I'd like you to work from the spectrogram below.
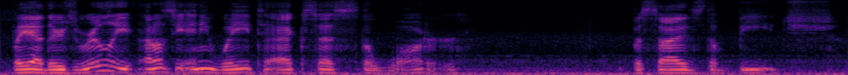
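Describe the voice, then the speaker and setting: A man's voice: mid-range voice, steady tone, unhurried, creaky. A man chatting casually and offhand as he narrates his road trip vlog, musing as he goes. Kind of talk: casual rambling vlog chat. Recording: muffled sound with loud background noise.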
